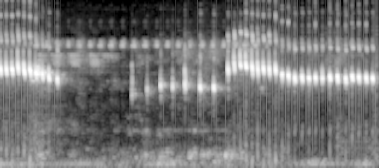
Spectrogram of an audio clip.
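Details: Drongo song containing cililin phrases, meant to train white-rumped shamas: an opening high rattling trill, a run of separate sharp dropping chips, then another long fast pulsed trill falling slightly in pitch.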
